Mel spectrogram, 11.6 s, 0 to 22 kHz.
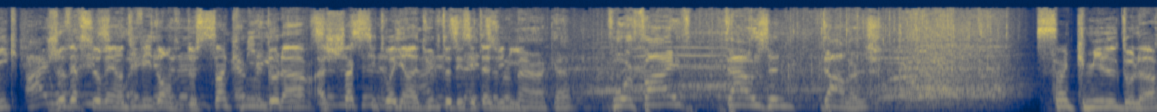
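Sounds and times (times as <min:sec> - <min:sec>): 
speech: 0:00.0 - 0:09.1, 0:10.6 - 0:11.5
crowd cheering and clapping: 0:04.0 - 0:10.4.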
